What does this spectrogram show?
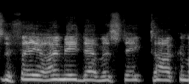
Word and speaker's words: DeFeo: And we look at the name and it's spelled like it would be Defoe, but it's DeFeo is his Oh, name.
